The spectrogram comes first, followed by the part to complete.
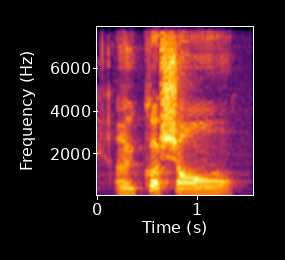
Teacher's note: Au Québec, notre on vient du O ouvert.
